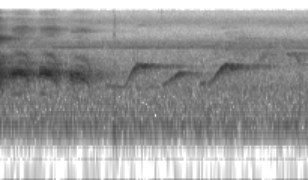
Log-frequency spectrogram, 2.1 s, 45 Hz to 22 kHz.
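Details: Chinese hwamei, known locally as poksay mantel or Medan, recorded in 2021: soft whistled notes that slur downward, then two short rising whistles sliding up and levelling off, over a steady hiss.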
